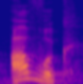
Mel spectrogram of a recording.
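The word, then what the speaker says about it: авьг: Слово «авык» — высокомерие. «Авык». Еще раз повторим их все, сидя перед своими экранами. «Авык». Не «авг», а именно «авык».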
